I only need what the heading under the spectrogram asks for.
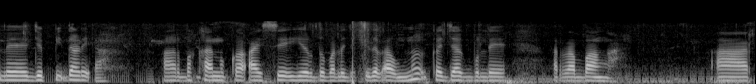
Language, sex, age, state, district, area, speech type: Santali, female, 18-30, Jharkhand, Pakur, rural, spontaneous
